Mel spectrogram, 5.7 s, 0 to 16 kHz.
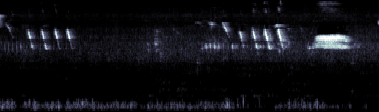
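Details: Spring song of an Oriental greenfinch, Yuzawa Central Park, 14 March 2026: quick high chirp series and twittered phrases, ending in a drawn-out nasal buzz, with constant low rumbling background noise.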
